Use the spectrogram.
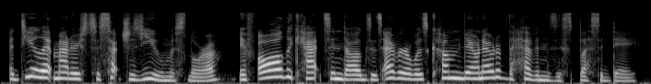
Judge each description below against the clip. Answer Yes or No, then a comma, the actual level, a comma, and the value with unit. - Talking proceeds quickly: Yes, fast, 260 wpm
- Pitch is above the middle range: Yes, high, 245 Hz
